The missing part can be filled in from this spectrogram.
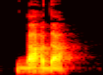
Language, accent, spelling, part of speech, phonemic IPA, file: French, France, barda, noun / verb, /baʁ.da/, LL-Q150 (fra)-barda.wav
- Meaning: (noun) 1. gear 2. luggage, loading 3. mess, jumble; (verb) third-person singular past historic of barder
